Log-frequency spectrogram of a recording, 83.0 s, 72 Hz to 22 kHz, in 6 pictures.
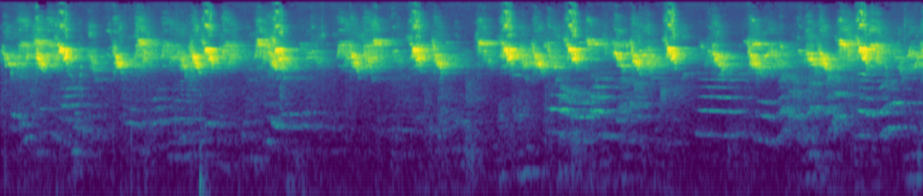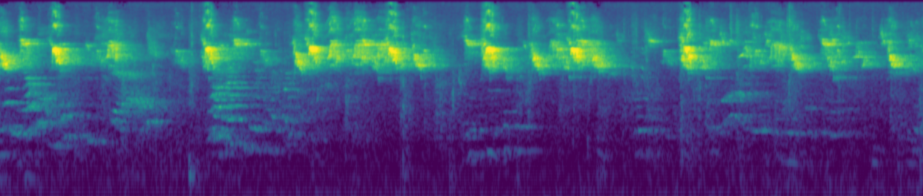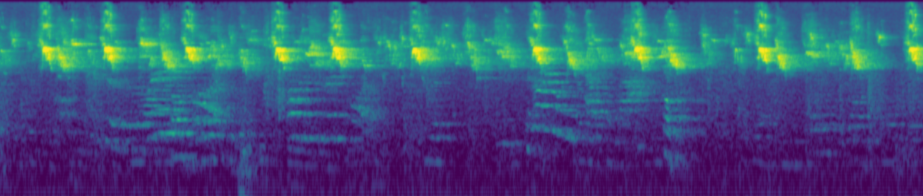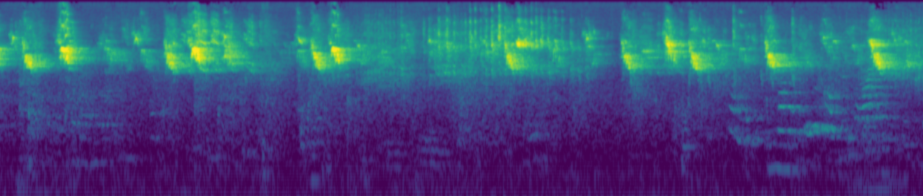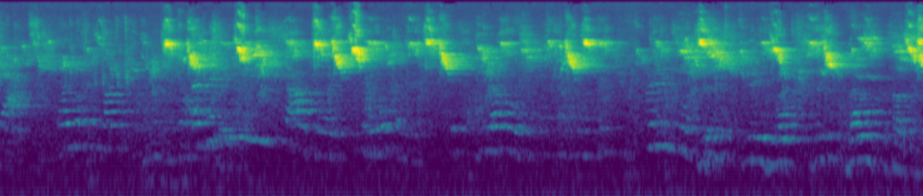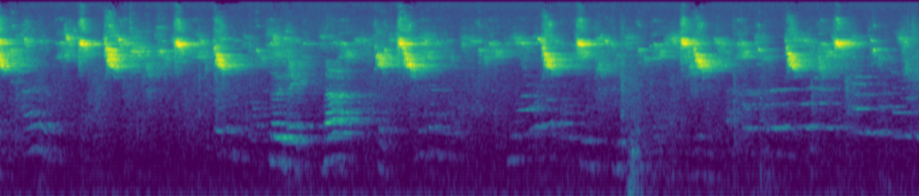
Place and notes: L-Mnajdra temple, Malta - sparrows under tent
L-Mnajdra temple, Malta, the place is covered by a big tent, which protects not only the temple against erosion, but also gives shelter to many sparrows.
(SD702, DPA4060)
